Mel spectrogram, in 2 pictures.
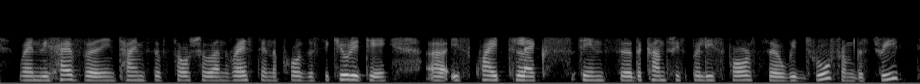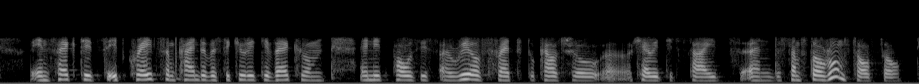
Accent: Bulgaria; I come from the Balkans. I'm Bulgarian. This is my country of origin.

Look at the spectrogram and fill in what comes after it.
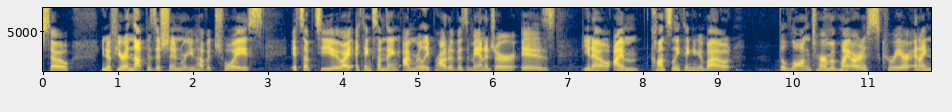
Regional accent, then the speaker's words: Wisconsin, United States; So I'm from Wisconsin originally, so I knew no one in the entertainment industry.

